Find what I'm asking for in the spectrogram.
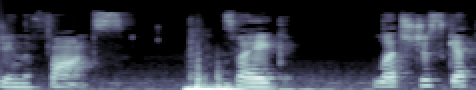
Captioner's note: hands thudding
